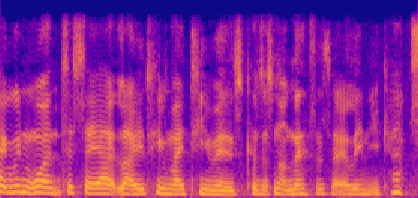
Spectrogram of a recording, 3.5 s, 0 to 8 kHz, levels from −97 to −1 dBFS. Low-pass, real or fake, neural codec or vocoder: 7.2 kHz; fake; codec, 16 kHz, 6 kbps, DAC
